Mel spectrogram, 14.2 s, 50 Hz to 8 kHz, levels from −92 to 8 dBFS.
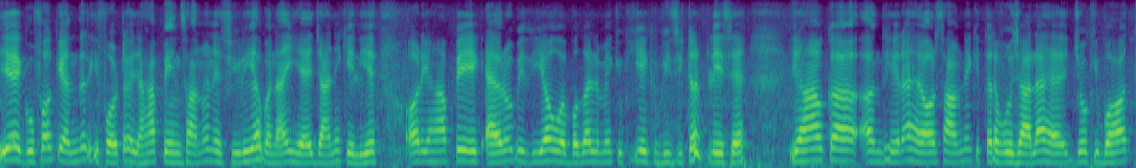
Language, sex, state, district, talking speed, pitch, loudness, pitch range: Hindi, male, Andhra Pradesh, Chittoor, 200 wpm, 175 Hz, -15 LUFS, 165-185 Hz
